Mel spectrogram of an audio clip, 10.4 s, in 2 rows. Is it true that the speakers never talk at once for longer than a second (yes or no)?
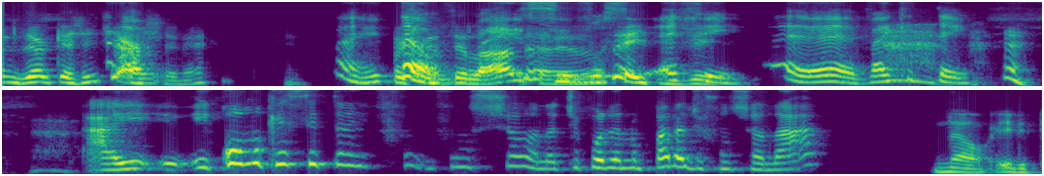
no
